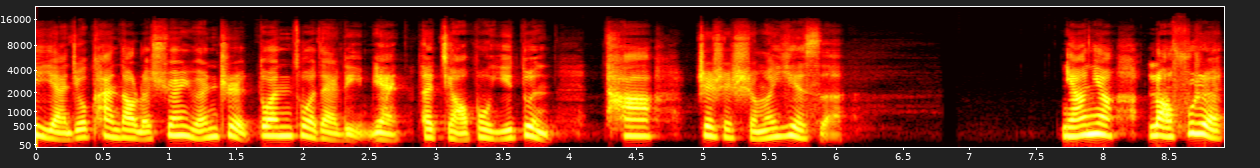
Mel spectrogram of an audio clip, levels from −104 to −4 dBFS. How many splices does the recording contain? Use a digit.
1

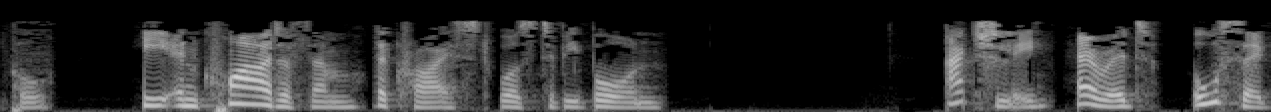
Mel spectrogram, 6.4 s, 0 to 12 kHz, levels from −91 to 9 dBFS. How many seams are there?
2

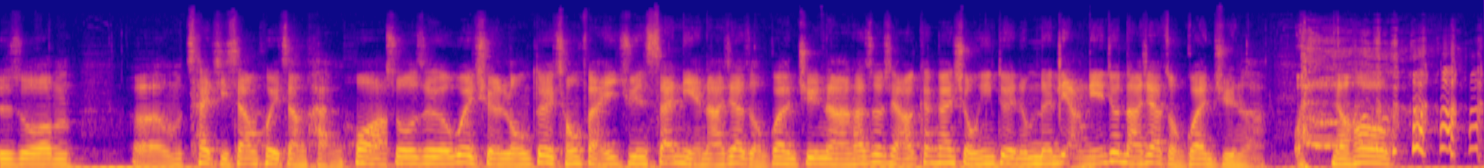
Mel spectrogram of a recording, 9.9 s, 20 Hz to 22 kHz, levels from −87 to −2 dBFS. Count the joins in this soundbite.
1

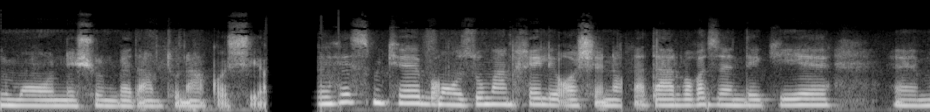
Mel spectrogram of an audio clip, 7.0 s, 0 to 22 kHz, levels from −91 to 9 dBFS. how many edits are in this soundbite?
4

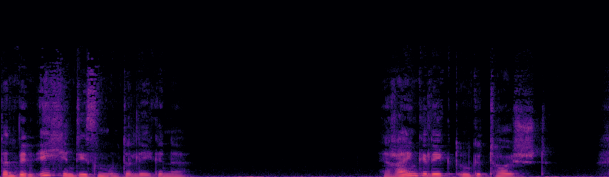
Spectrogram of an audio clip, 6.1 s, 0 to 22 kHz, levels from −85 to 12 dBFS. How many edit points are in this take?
1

